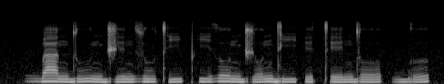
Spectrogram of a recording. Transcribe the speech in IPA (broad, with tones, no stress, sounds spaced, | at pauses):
ɡ͡b a˦˨ n d u˩˧˩ n d͡ʒ ɪ˩˧˩ n z u˨˩˦ tʼ i˩˥ pʰ i˨˩˦ ð o˦˨ n d͡ʒ o˩˥ n d i˩˧˩ ʔ ɪ˩˧˩ tʼ e˨˩˦ n d o˨˩˦ | ɡ͡b ʊ˩˥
